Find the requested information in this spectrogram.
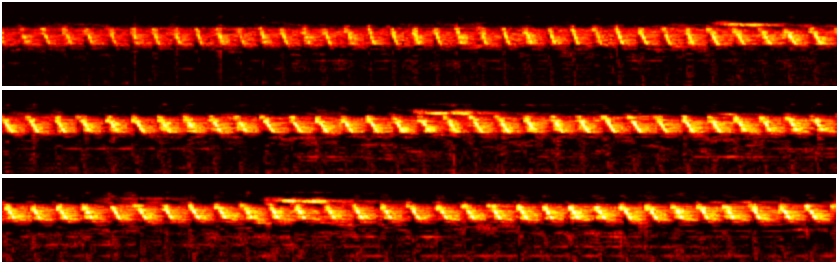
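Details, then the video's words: Bar-winged prinia, kept for songbird contests, giving its fast continuous 'ngebren' song, used to intimidate rivals: a dense high buzzy trill of rapid notes, steady and unbroken throughout, growing slightly louder toward the end. "Suara Masteran Burung Ciblek Ngebren & Rapat Abis"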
